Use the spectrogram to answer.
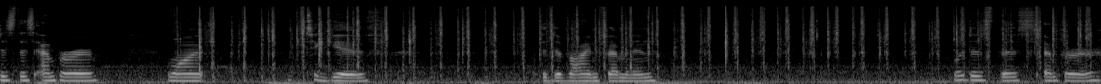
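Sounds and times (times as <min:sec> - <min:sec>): cards being shuffled: 0:02.0 - 0:11.0.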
